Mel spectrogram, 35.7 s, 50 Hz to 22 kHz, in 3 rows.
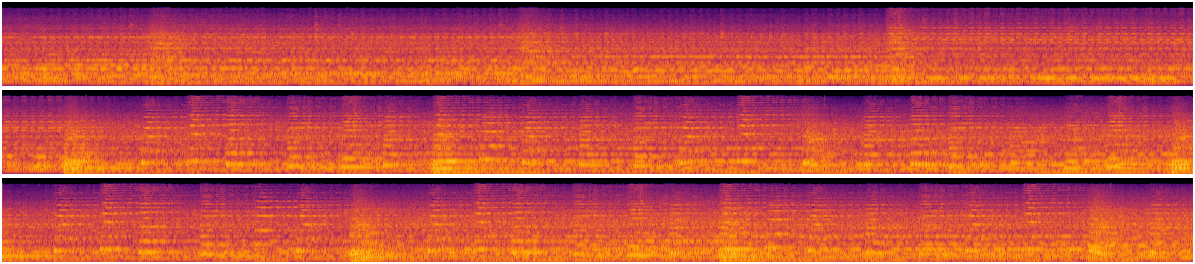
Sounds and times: cello 0:00.0 - 0:35.7
piano 0:00.0 - 0:35.7
violin 0:00.0 - 0:35.7

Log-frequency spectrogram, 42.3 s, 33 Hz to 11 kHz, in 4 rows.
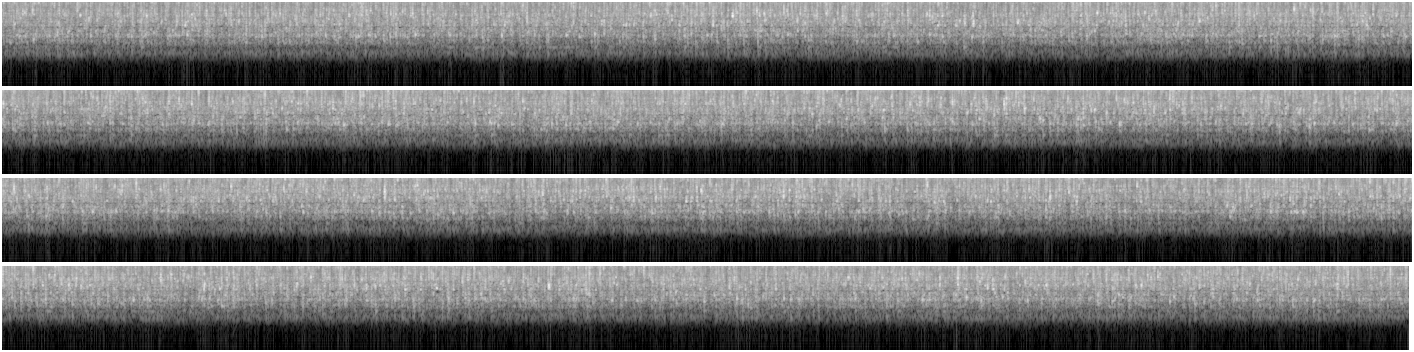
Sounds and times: small water stream 0:00.0 - 0:42.2

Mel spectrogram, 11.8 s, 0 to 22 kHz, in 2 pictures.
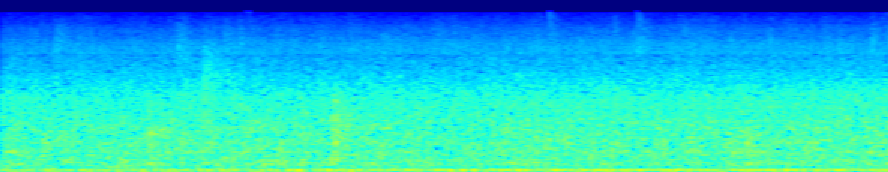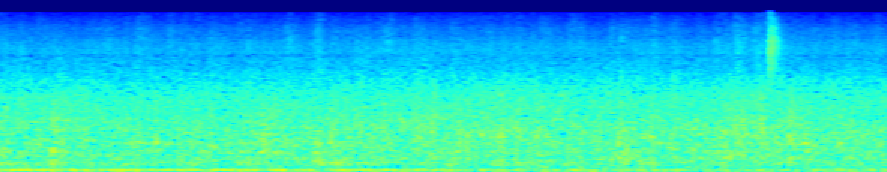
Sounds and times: rain 0:00.0 - 0:11.8

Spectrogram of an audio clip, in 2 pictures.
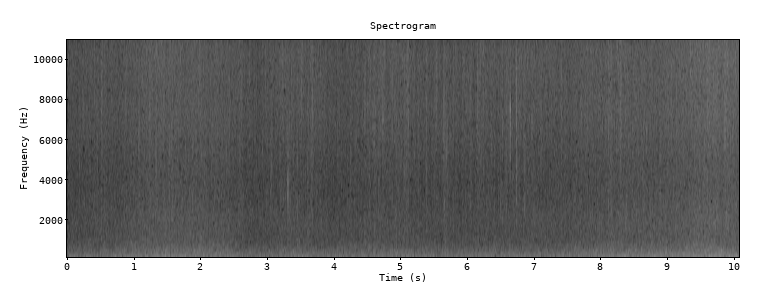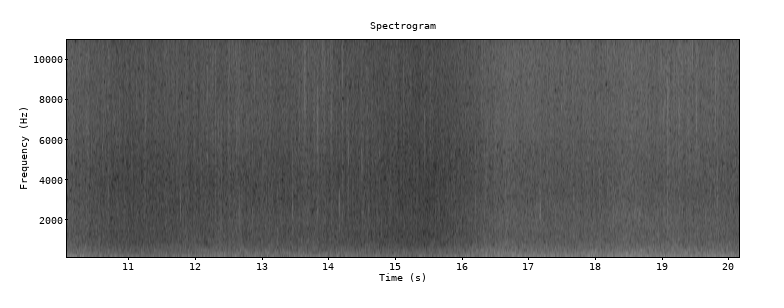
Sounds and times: brisk breeze through stiff dry corn stalks 0:00.0 - 0:20.1

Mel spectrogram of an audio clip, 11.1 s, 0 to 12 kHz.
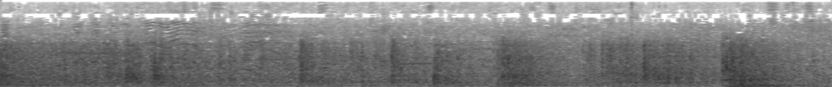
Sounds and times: neighbors cheering and shouting 0:00.0 - 0:08.4
fireworks 0:00.0 - 0:11.0

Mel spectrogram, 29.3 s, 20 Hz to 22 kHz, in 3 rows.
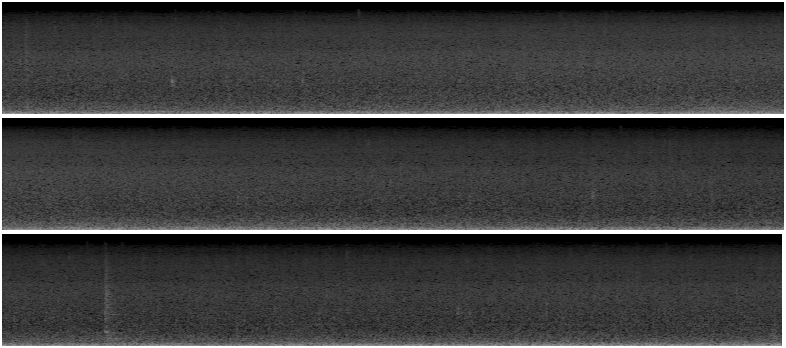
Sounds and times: Rain 0:00.0 - 0:29.3

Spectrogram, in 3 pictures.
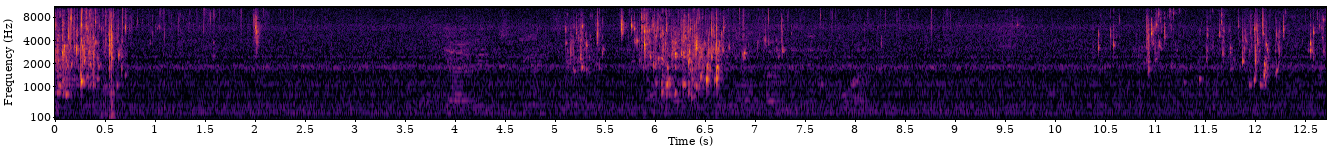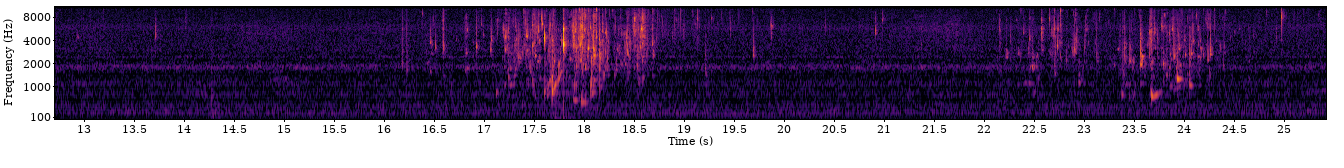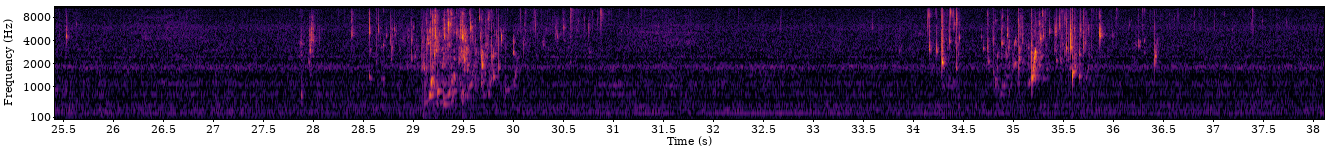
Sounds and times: paddling sound done in a plastic utility sink 0:00.0 - 0:02.2
paddling sound done in a plastic utility sink 0:05.0 - 0:07.5
paddling sound done in a plastic utility sink 0:16.2 - 0:19.9
paddling sound done in a plastic utility sink 0:22.2 - 0:25.0
paddling sound done in a plastic utility sink 0:27.8 - 0:30.7
paddling sound done in a plastic utility sink 0:34.1 - 0:36.6

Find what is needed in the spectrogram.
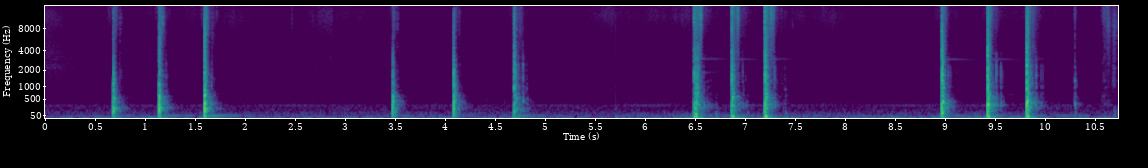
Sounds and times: Hitting cardboard board with hand 0:00.6 - 0:01.8
Hitting cardboard board with hand 0:03.5 - 0:04.9
Hitting cardboard board with hand 0:06.5 - 0:07.5
Hitting cardboard board with hand 0:09.0 - 0:10.4

